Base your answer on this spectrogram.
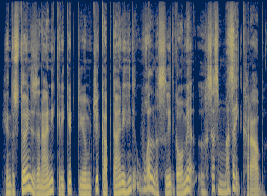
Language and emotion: Kashmiri, disgusted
